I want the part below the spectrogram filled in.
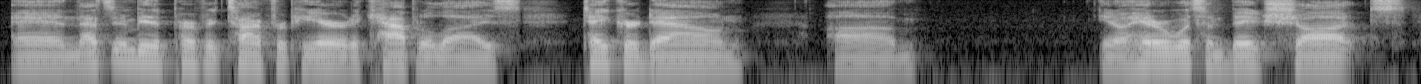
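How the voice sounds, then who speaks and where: A man's voice: lowish voice, steady tone, normal speed, a little mellow. A man co-hosting a podcast, giving a casual fight breakdown and chatting with a guest. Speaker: podcast co-host. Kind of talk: casual MMA breakdown and interviewing.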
